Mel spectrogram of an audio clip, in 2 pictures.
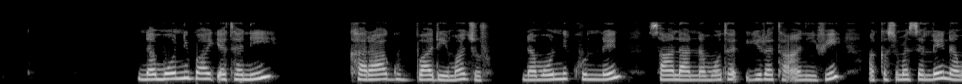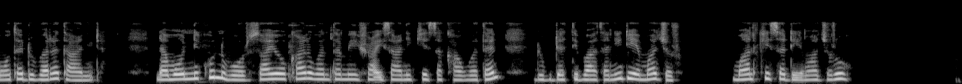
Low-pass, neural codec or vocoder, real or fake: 7.2 kHz; none; real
